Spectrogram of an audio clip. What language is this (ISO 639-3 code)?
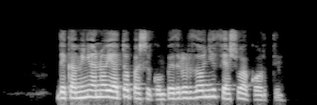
glg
